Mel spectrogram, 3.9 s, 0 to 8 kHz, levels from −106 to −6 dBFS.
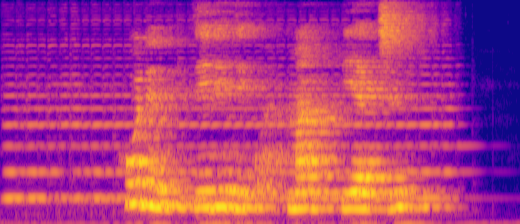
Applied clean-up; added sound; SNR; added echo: none; Bowed string instrument; 17 dB; reverberation time 0.7 s.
